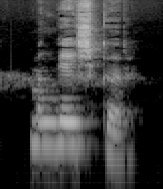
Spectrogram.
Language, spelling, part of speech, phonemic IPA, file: Marathi, मंगेशकर, proper noun, /məŋ.ɡeɕ.kəɾ/, LL-Q1571 (mar)-मंगेशकर.wav
- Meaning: a surname, equivalent to English Mangeshkar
